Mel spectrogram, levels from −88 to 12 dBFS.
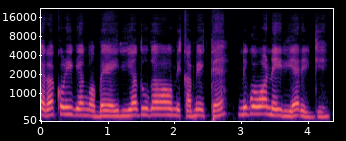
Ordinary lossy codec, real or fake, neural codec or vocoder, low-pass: none; fake; codec, 44.1 kHz, 3.4 kbps, Pupu-Codec; none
